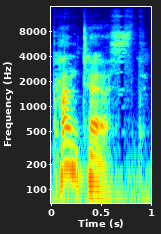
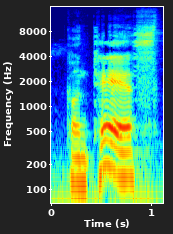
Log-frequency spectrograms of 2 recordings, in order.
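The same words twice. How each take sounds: First: The stress is on the first syllable. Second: The stress is on the second syllable. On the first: It is the noun meaning a competition. "el acento fonético está en la primera can" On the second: It is the verb meaning to dispute. "siempre el verbo lleva el acento en la última sílaba"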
